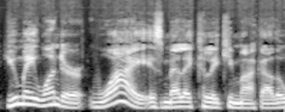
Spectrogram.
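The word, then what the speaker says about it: Mele Kalikimaka: The Hawaiian language has no sound for R or S, and every syllable has to end with a vowel sound. So Merry becomes Mele, and Christmas becomes Kalika Maka.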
